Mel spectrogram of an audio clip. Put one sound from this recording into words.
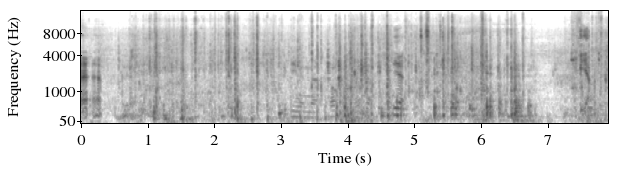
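A fish flaps and thumps against a boat deck.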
